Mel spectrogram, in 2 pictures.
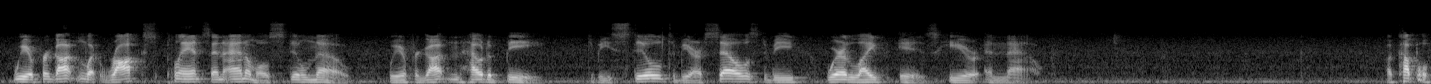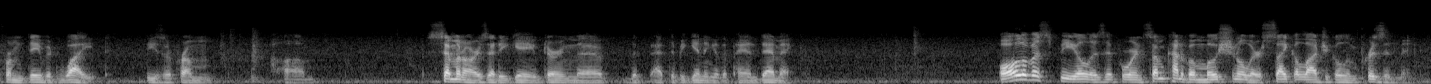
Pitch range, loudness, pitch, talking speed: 95-125 Hz, -18 LUFS, 110 Hz, 140 wpm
